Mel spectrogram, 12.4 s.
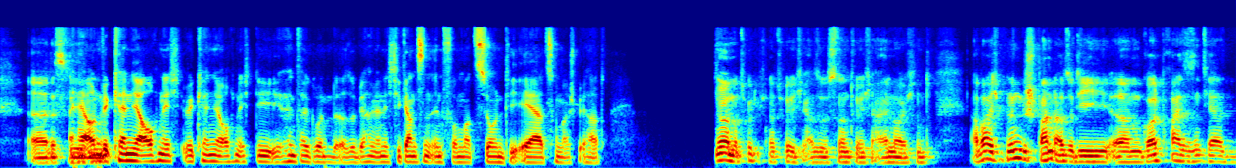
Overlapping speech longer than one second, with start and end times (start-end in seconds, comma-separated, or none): none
